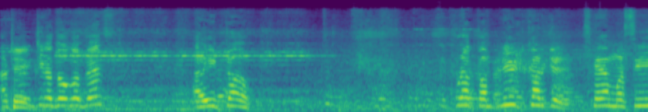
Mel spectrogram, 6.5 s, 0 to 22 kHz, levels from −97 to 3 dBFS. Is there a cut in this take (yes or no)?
no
